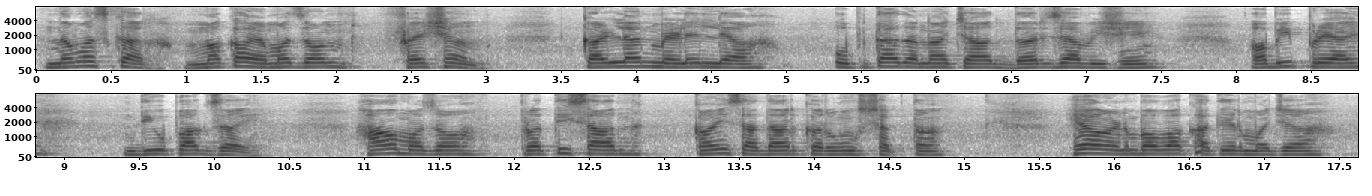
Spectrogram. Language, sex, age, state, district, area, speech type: Goan Konkani, male, 45-60, Goa, Salcete, rural, read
